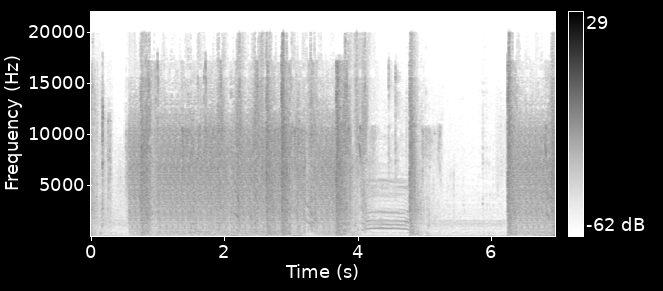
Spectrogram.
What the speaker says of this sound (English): so we can just see some gunfire over there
